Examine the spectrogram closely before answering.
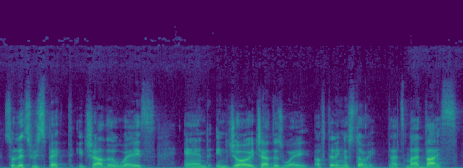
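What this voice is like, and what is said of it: French-accented English. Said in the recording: “I love the way that you say my name ... Sorry for the French accent.”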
